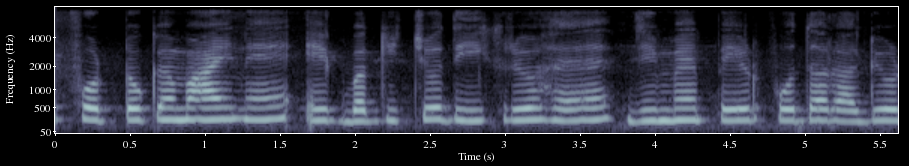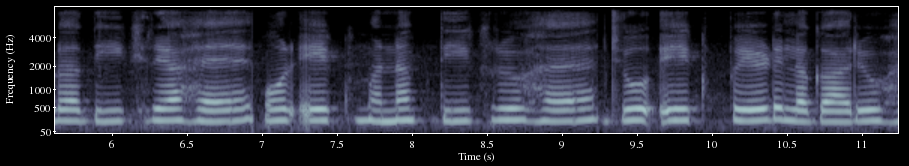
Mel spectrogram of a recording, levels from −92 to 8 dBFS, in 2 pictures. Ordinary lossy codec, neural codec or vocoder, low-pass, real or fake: none; vocoder, 22.05 kHz, 80 mel bands, Vocos; 7.2 kHz; fake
